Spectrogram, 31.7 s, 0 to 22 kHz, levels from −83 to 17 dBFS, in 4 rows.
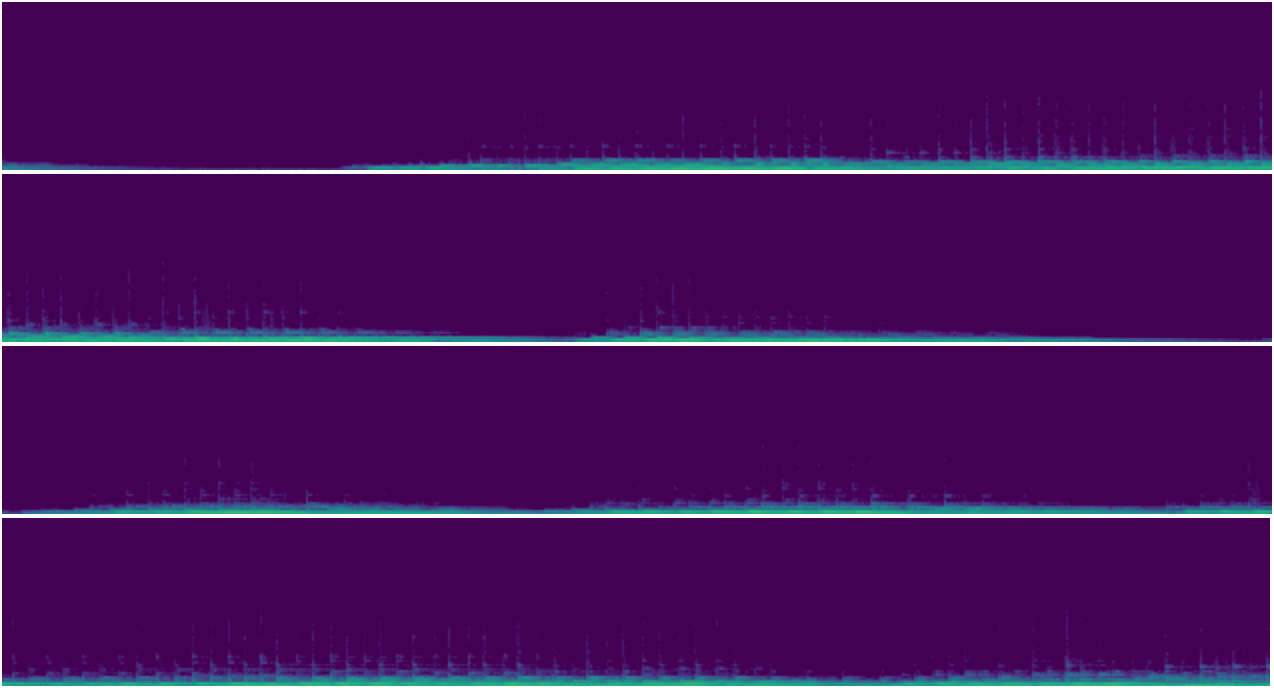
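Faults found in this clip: No audible defects found in the signal path; level, continuity and timing hold steady throughout, with nothing to attribute to capture, transport or playback.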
